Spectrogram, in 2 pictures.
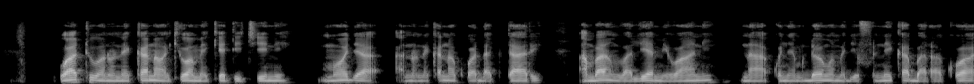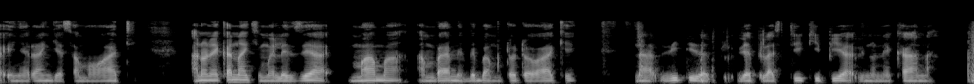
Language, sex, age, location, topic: Swahili, male, 18-24, Kisumu, health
